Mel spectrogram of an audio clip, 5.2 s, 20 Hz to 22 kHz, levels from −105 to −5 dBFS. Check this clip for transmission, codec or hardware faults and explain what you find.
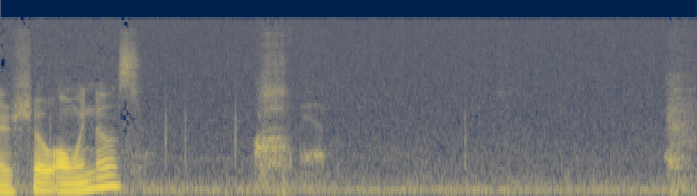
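No faults can be heard anywhere in this clip. Nothing in the sound calls for an explanation.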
